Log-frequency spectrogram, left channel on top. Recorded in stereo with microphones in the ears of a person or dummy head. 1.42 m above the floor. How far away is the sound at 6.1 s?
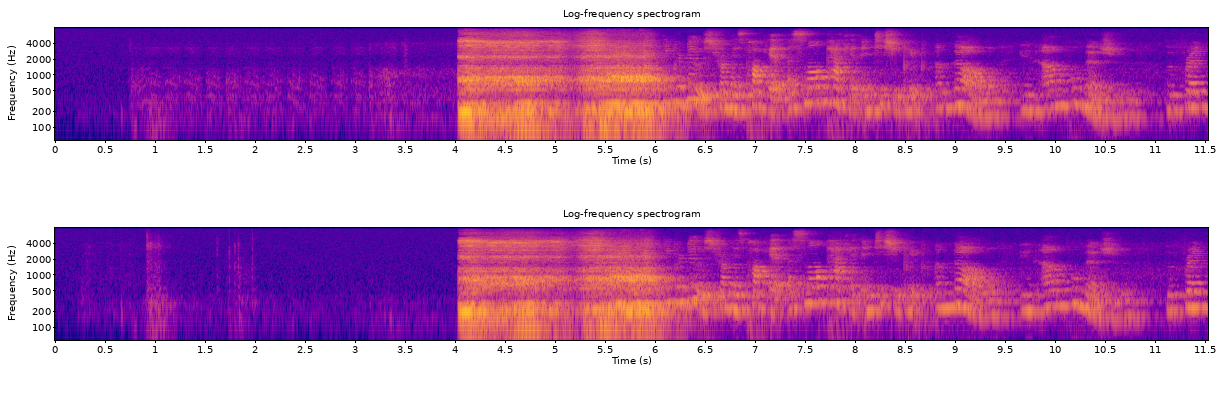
About 0.8 m.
